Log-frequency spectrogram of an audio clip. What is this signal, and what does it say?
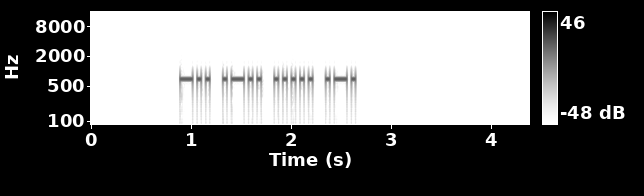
Morse code, heard as a keyed tone, about 27 wpm, 700 Hz. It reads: DL5R
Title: DXCC-100 Call Signs - 4 Characters - Repeated 3x - 28wpm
